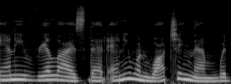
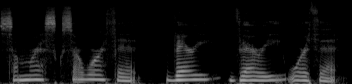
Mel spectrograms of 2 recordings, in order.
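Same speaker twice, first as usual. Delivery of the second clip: sly hushed advice; 2 semitones higher, 7 dB quieter than usual. Acted. Melina's sly advice, whispered low.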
